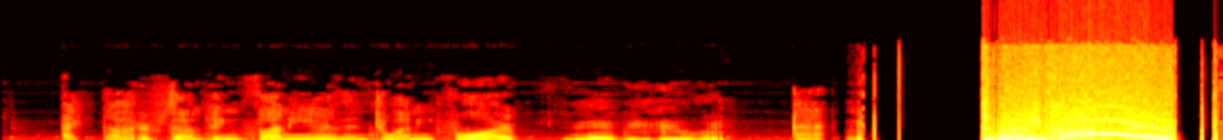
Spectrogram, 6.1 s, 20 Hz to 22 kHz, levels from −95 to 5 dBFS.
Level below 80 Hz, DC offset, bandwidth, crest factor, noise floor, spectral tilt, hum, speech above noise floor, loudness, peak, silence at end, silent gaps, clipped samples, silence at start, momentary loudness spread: -34 dBFS; under 0.1%; over 20 kHz; 10 dB; -35 dBFS; -2.5 dB/octave; none; 11 dB; -3 LUFS; 0 dBFS; 0 s; 4.40-4.91 s, 5.94-6.01 s; 2%; 0.35 s; 27 LU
